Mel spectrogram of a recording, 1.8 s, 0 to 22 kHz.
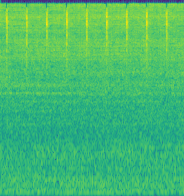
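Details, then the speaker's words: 2000 Dodge Ram 3500 van, 5.9 engine, warmed up: sharp even ticks about five a second over a steady idle, from an aging EVAP purge solenoid mounted to the body behind the driver's side, echoing like engine tapping. "that little selenoid as it gets a little age on it that selenoid is tap tap tap tap tap when you you if it's mounted to the body it starts echoing through the body and it sounds like the worst tapping sound you've ever heard"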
